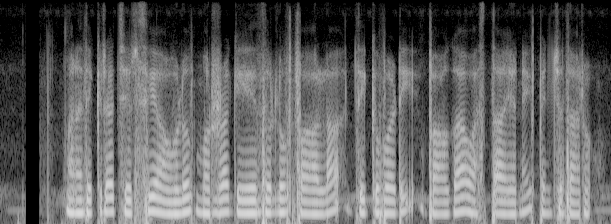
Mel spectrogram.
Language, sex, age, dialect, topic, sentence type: Telugu, female, 25-30, Utterandhra, agriculture, statement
